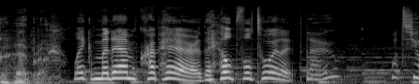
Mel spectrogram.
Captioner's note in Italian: voce fuori campo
